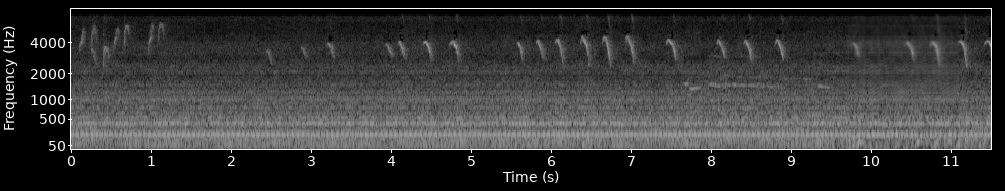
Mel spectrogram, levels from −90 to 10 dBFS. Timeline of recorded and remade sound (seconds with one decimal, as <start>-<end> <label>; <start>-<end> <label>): 0.0-9.7 recorded; 9.7-11.1 remade; 11.1-11.5 recorded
